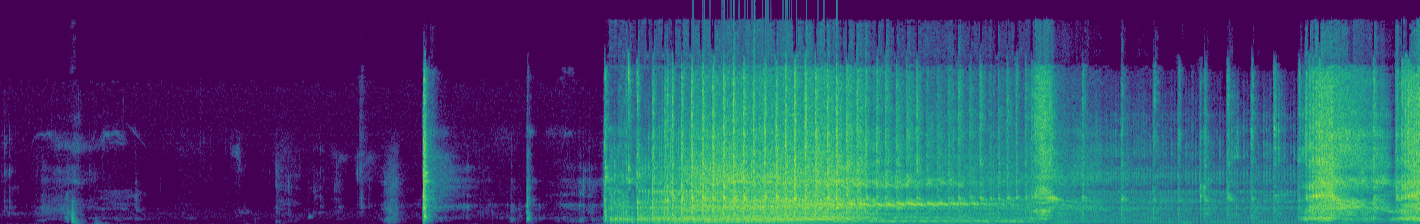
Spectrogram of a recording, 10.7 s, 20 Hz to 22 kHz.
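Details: Husqvarna 455 Rancher chainsaw after replacing clutch, clutch drum, drum bearing and guide bar: a few quiet clicks, then it fires and revs clean and even, settling smoothly with no rattle or slipping; healthy after repair.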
